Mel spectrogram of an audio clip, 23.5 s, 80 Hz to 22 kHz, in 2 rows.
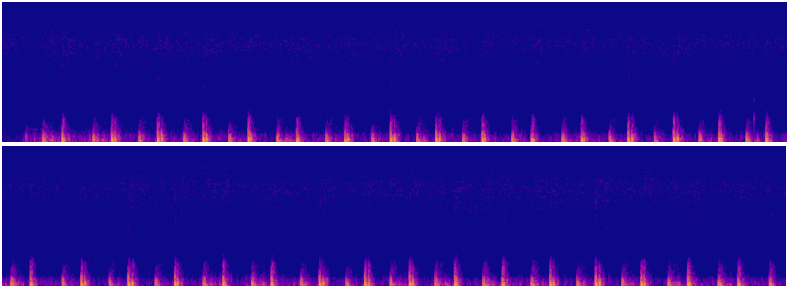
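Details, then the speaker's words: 21-year-old man with normal splitting of the second heart sound at the third left sternal border: split on inspiration, closely split or single on expiration. "the splitting is easily heard with inspiration and with expiration the second sound is closely split or single"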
